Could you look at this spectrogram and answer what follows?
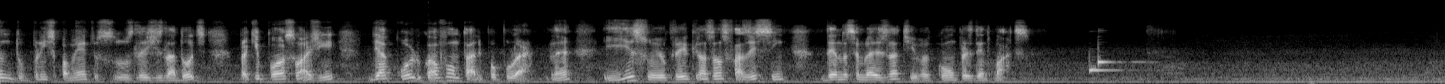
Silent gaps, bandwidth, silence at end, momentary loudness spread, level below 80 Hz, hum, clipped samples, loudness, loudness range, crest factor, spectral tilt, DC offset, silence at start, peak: none; 9 kHz; 0 s; 21 LU; -56 dBFS; none; under 0.1%; -19 LUFS; 11 LU; 20 dB; -3.5 dB/octave; under 0.1%; 0 s; 0 dBFS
